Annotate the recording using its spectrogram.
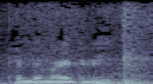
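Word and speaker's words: phthalimide: इसके बाद में नेक्स्ट गैब्रिल थैलेमाइड, पी साइलेंट है इसमें, थैलेमाइड सिंथेसिस।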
